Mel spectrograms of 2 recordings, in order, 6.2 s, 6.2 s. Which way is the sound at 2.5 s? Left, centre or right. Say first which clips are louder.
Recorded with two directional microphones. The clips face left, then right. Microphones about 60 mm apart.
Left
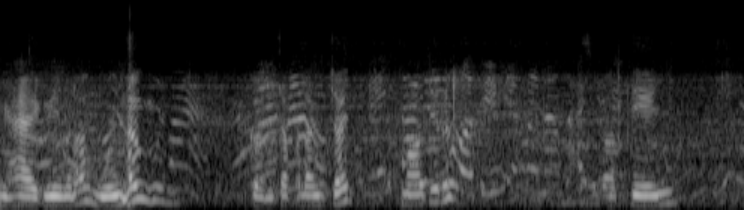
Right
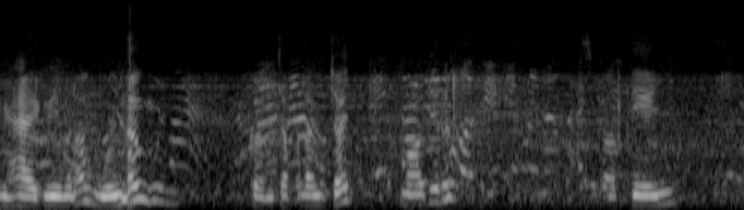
Left 1 dB; centre.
